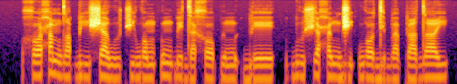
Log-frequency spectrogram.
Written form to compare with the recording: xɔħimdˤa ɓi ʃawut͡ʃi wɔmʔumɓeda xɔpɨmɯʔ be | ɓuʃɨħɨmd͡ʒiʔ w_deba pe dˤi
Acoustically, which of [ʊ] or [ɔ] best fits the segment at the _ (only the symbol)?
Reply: ɔ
